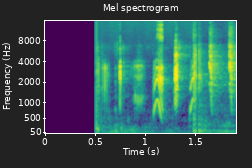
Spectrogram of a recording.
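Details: Ring-necked parrot talking, saying the Urdu phrase "Say Mere Munney Mithu Roti Kha": after a half-second of silence, a quick run of short, squeaky, speech-like syllables with shifting vowel-like tones, some sharper clicks among them.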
